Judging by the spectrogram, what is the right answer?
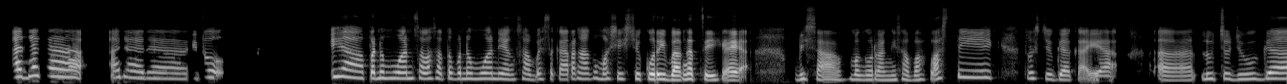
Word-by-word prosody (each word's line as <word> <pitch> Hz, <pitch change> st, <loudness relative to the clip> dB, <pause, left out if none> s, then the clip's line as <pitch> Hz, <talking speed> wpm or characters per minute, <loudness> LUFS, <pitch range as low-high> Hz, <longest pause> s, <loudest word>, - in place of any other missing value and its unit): Ada, 355 Hz, +3 st, +5 dB
Kak! 365 Hz, -3 st, +4 dB, 0.4 s
Ada 330 Hz, +1 st, -3 dB
ada. 280 Hz, 0 st, -4 dB, 0.4 s
Itu 330 Hz, +5 st, -9 dB, 1.2 s
iya, 365 Hz, 0 st, +4 dB, 0.2 s
penemuan 285 Hz, -1 st, +3 dB
salah 270 Hz, -1 st, +1 dB
satu 270 Hz, +1 st, -1 dB
penemuan, 265 Hz, 0 st, 0 dB
yang 235 Hz, -1 st, -1 dB
sampai 240 Hz, 0 st, -3 dB
sekarang 245 Hz, +3 st, -2 dB
aku 285 Hz, +3 st, -4 dB
masih 255 Hz, 0 st, -4 dB
syukuri 245 Hz, -1 st, +6 dB
banget, 245 Hz, +5 st, +7 dB
sih. 205 Hz, -, +6 dB
Kayak, 195 Hz, -1 st, +5 dB, 0.5 s
bisa 240 Hz, -, -2 dB, 0.3 s
mengurangi 210 Hz, -1 st, -2 dB
sampah 210 Hz, 0 st, -3 dB
plastik, 320 Hz, +4 st, -2 dB, 0.3 s
terus 280 Hz, 0 st, -6 dB
juga 230 Hz, -2 st, 0 dB
kayak, 205 Hz, 0 st, -1 dB, 0.5 s
eee, 195 Hz, 0 st, -3 dB
lucu 260 Hz, 0 st, -4 dB
juga, 250 Hz, +2 st, 0 dB
260 Hz, 135 wpm, -23 LUFS, 230-285 Hz, 1.2 s, banget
